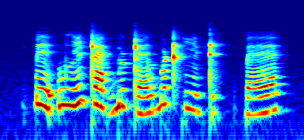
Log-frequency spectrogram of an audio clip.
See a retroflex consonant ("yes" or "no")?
yes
